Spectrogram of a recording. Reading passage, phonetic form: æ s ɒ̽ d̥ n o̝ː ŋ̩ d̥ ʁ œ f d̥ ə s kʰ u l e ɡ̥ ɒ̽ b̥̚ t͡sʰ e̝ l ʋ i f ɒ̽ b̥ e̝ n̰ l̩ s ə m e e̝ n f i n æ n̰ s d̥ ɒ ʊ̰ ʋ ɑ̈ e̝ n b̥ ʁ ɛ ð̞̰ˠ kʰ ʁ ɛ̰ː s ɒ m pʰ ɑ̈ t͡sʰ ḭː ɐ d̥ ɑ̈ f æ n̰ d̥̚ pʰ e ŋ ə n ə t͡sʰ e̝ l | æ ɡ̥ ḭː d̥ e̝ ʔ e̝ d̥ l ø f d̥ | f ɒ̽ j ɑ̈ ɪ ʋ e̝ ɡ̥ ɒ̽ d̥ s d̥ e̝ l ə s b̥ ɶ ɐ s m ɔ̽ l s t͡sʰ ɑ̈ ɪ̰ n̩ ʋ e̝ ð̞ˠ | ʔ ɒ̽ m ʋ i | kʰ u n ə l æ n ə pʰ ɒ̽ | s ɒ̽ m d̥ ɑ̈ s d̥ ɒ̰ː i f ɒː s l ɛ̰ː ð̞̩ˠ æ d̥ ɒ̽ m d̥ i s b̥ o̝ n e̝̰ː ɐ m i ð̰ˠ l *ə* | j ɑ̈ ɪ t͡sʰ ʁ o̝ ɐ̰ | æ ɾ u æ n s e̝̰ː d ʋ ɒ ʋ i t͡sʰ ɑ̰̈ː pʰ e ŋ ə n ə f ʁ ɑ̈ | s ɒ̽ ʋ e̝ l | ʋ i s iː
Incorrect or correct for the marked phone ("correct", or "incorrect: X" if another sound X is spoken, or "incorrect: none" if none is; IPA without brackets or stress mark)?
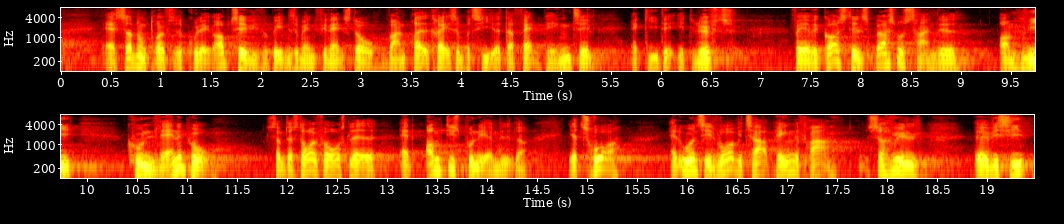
incorrect: ɐ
